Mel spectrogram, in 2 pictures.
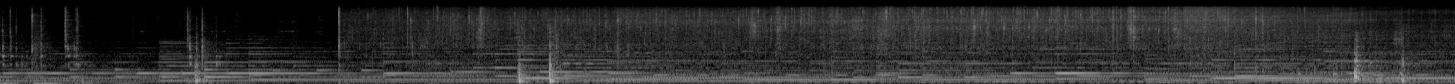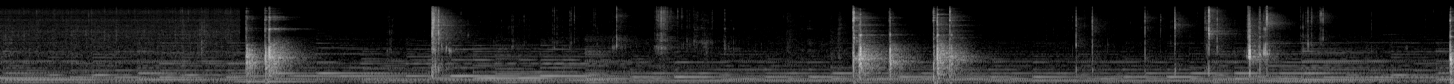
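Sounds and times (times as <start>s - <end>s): potato frying in oil: 3.4s - 17.0s.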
